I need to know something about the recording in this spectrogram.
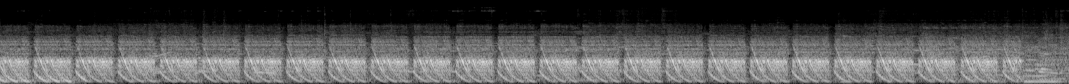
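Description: Fruit machine playing a repeating electronic sound effect: a fast, even run of falling tones, about three a second, over a steady high tone. It stops at the end.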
